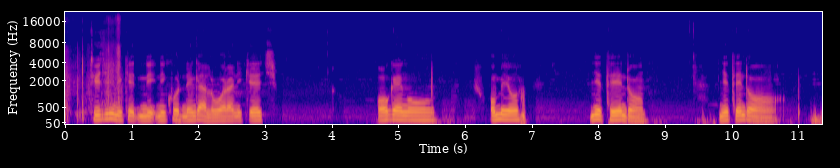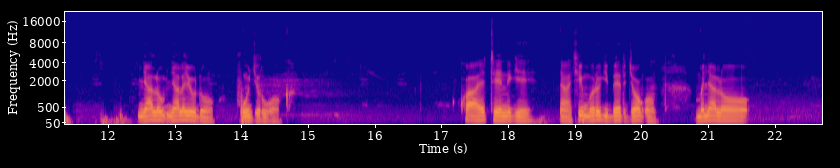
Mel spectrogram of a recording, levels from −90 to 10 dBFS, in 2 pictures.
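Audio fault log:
Nothing to log here; I listened all the way through this bit of speech and didn't catch a single fault.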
